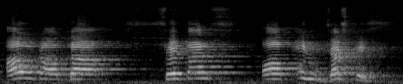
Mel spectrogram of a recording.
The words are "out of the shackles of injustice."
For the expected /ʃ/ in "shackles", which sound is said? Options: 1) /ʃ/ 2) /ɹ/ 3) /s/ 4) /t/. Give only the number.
3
